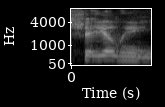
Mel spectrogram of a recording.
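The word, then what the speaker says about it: Shea Yeleen: us from washington d.c raham i'm not pronouncing that right uh shea of shea elaine hi hi roland thank you for having me yes it's shayleen you're probably okay all right then and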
